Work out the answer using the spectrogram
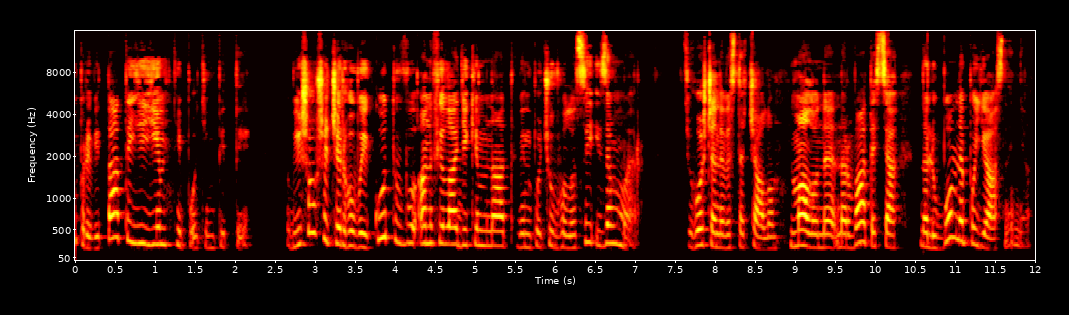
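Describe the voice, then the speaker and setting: In expressive storytelling style, a female audiobook narrator reads aloud from a romance novel, her voice pitched on the high side.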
